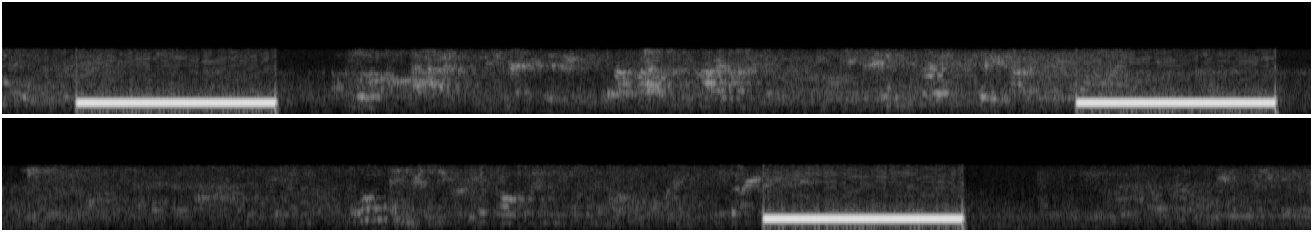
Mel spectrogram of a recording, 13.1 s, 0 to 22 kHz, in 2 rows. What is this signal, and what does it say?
Ringback tone (Europe, 425 Hz), with speech.
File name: out- -2011- - - .29780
